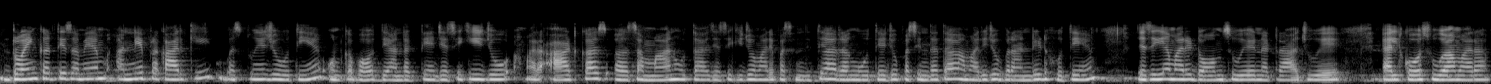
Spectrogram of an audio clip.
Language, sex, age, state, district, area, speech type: Hindi, female, 30-45, Madhya Pradesh, Gwalior, rural, spontaneous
